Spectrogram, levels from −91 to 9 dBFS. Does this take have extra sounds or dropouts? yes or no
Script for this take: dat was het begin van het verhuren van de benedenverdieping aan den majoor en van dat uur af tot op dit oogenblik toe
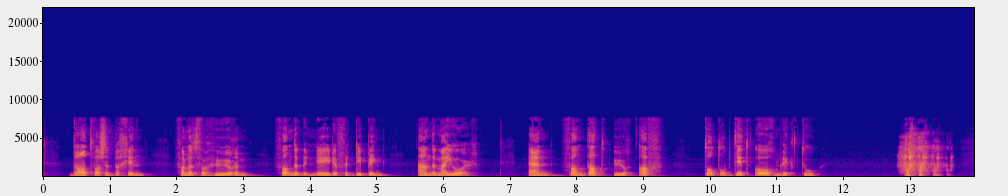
yes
